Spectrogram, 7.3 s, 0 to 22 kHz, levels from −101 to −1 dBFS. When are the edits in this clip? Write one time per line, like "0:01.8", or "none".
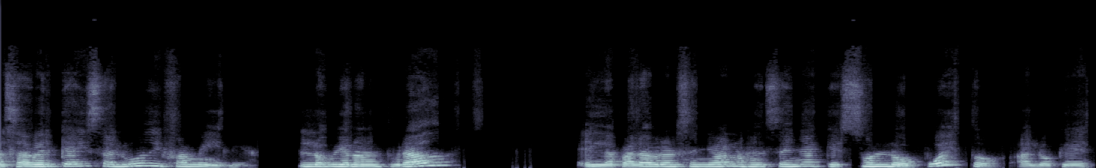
none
